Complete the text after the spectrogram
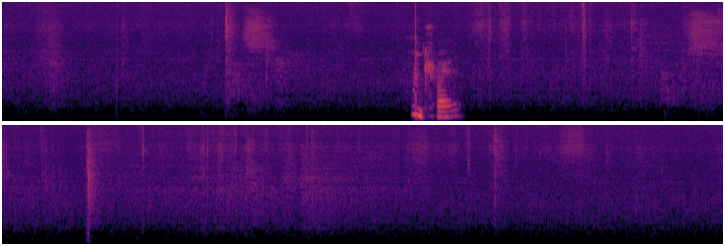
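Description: Playing cards slide and flick against each other as they are sorted by hand.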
